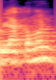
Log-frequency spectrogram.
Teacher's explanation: श वो मूर्धन्य श नहीं है उसमें, और उसी वजह से मूर्धन्य श न होने से वो लक्मन पढ़ लेते हैं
